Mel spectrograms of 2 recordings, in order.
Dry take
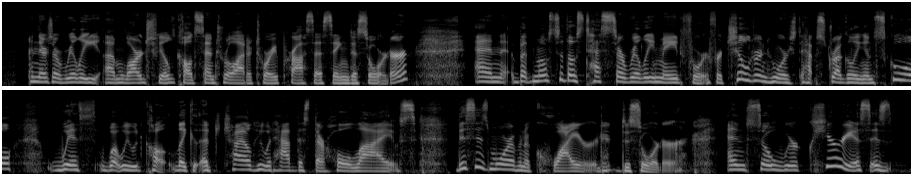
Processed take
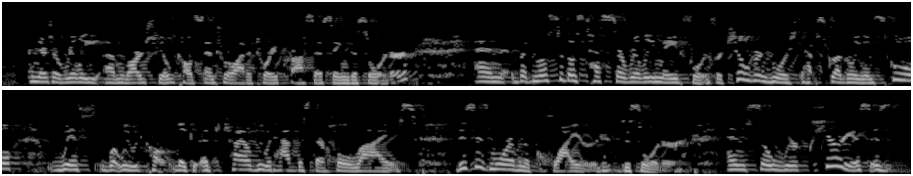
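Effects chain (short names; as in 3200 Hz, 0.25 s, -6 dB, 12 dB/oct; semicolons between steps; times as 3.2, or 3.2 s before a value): dynamic EQ 5400 Hz, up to -4 dB, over -53 dBFS, Q 2.9; loudest bins only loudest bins 16; outdoor echo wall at 19 m, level -22 dB; gain +8 dB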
